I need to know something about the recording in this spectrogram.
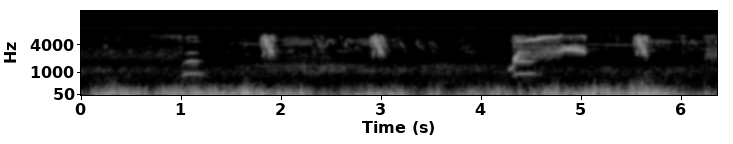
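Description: Bald eagle calls: a series of short, high chirps, with a longer call about four seconds in that glides up and then falls. A low, uneven rumble runs underneath.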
